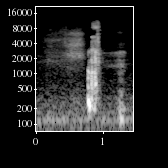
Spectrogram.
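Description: A single sharp sneeze bursts out close by in a quiet room during a tabletop role-playing session, followed by a softer breathy sound.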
